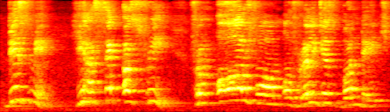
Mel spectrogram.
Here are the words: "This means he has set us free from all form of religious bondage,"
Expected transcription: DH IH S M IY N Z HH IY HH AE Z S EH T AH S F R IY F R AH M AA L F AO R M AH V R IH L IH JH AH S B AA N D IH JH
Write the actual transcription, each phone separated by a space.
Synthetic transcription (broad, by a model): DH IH S M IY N HH IY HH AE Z S EH T AH S F R IY F R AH M AA L F AO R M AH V R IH L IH JH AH S B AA N D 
